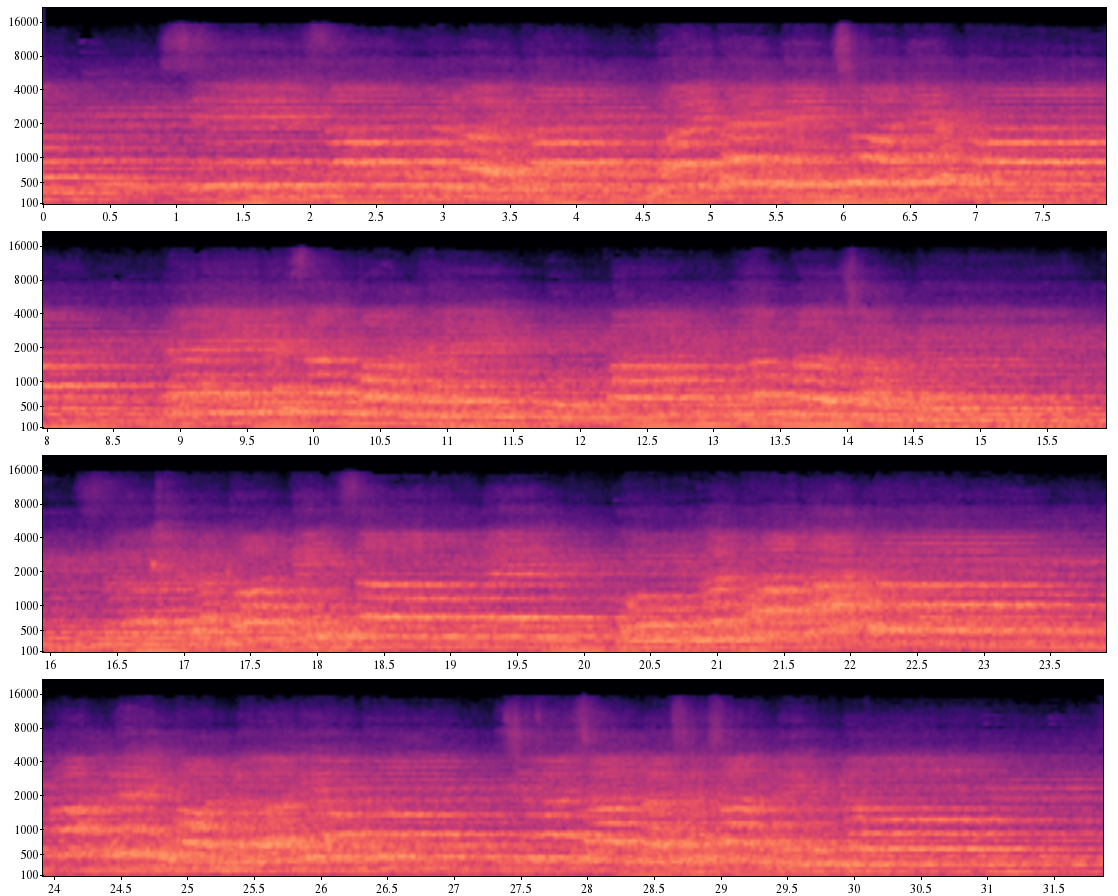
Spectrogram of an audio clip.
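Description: A mainly female church choir singing a hymn in full voice, in continuous phrases a few seconds long, over sustained low keyboard notes.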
